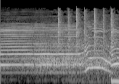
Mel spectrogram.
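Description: A single voice holding one long sung note, rising in pitch near the end, as the intro to a song. A quick run of sharp percussive hits comes in about a second in.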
